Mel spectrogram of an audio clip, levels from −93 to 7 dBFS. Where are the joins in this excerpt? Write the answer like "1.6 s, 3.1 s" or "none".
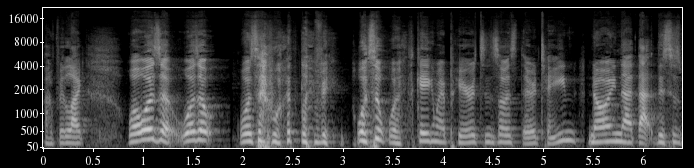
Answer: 1.9 s, 3.0 s, 5.4 s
